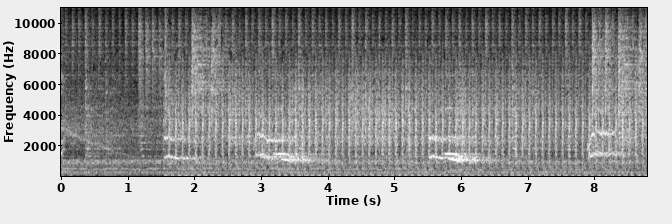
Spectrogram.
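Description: Rapid bursts of gunfire from the Metal Gear Solid video game on PC, a dense continuous stream of shots starting about a second and a half in and running steadily to the end over a background game score.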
